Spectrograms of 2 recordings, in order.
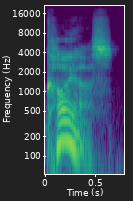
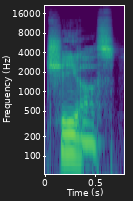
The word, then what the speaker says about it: Chios: forever and what about coyotes and actually maybe something i should note here i was pronouncing it chios in previous episodes i do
